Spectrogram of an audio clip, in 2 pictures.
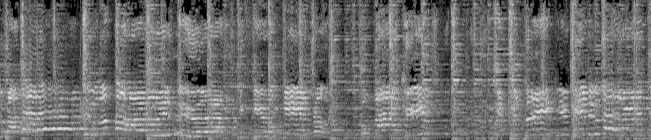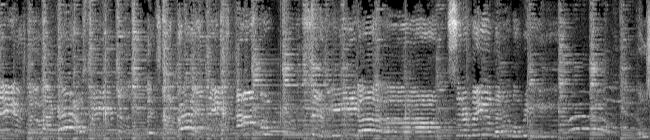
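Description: A woman singing a country ballad live over band accompaniment, holding long notes with a wavering vibrato.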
